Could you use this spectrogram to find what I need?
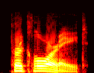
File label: "perchlorate", American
